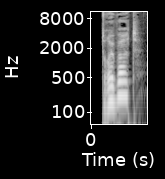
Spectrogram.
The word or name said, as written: dryppert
